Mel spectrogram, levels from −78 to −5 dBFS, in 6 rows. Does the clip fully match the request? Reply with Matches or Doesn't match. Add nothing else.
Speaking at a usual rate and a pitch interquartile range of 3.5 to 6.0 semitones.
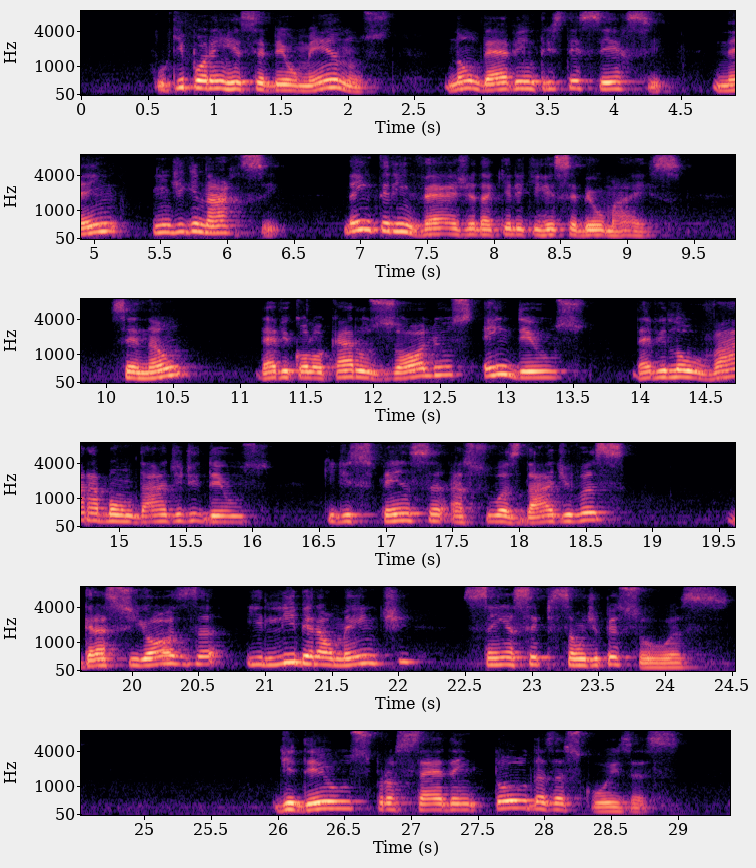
Doesn't match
